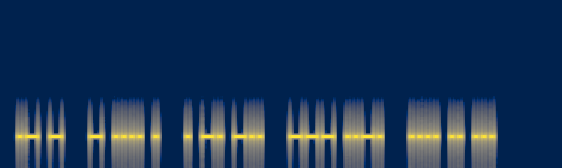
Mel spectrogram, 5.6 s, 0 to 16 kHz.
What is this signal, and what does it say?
Morse code, heard as a keyed tone, about 30 wpm, 700 Hz. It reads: AT THE END OF HIS
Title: Sets of 5 Words Encore 30wpm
